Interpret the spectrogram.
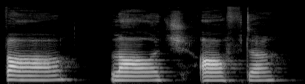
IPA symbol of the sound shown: ɑː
